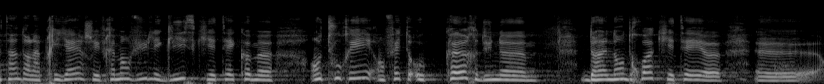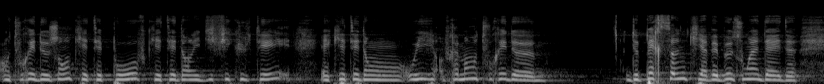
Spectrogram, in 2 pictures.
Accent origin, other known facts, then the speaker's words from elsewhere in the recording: Dijon, Bourgogne-Franche-Comté, France; je viens de Dijon, donc c'est dans l'est de la France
